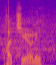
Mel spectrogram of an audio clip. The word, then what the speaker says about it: Paccioni: That's how we would pronounce it in the U.S. mostly. Paccioni.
